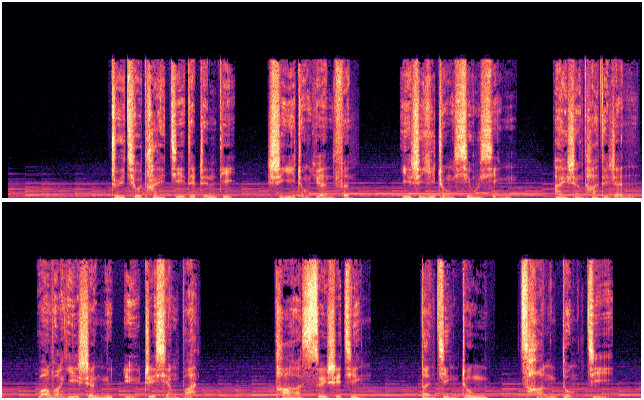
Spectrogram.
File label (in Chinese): 男 品质独白; 太极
